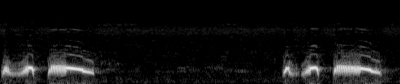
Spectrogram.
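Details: Two mellow spotted dove phrases separated by a two-second pause, each made of two clipped coos and a sustained, smoothly falling final note.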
